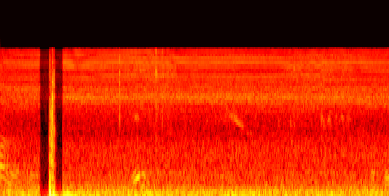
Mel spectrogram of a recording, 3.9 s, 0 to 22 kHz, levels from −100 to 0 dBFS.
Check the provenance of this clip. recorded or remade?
recorded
